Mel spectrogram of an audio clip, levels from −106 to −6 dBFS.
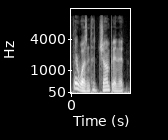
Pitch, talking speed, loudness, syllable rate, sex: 140 Hz, 305 wpm, -19 LUFS, 7.2 syllables/s, male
